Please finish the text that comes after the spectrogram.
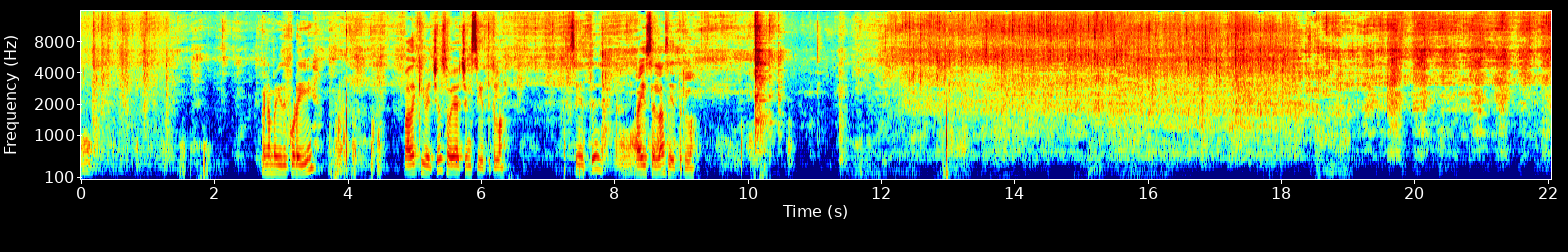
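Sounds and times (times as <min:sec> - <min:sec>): vegetables sizzling in a pan: 0:00.0 - 0:10.6, 0:11.5 - 0:22.0
spatula scraping and stirring: 0:00.0 - 0:14.6, 0:15.2 - 0:22.0.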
